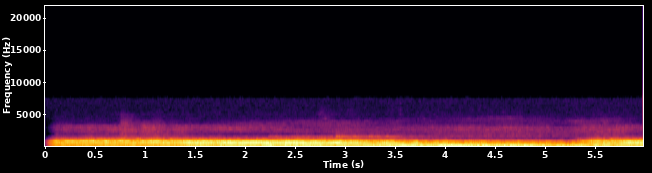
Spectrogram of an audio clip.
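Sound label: alteration ready loop; Skyrim Special Edition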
